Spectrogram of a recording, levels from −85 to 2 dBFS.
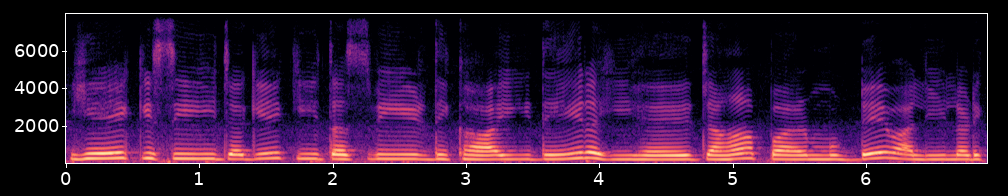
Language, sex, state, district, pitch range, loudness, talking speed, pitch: Hindi, female, Rajasthan, Jaipur, 225-260 Hz, -13 LUFS, 130 wpm, 235 Hz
